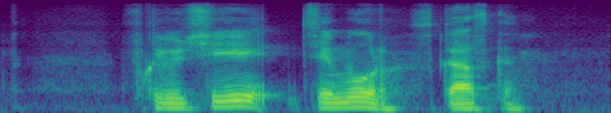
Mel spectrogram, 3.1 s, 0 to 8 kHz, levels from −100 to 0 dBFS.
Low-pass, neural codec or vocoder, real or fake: 7.2 kHz; codec, 16 kHz, 6 kbps, DAC; fake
